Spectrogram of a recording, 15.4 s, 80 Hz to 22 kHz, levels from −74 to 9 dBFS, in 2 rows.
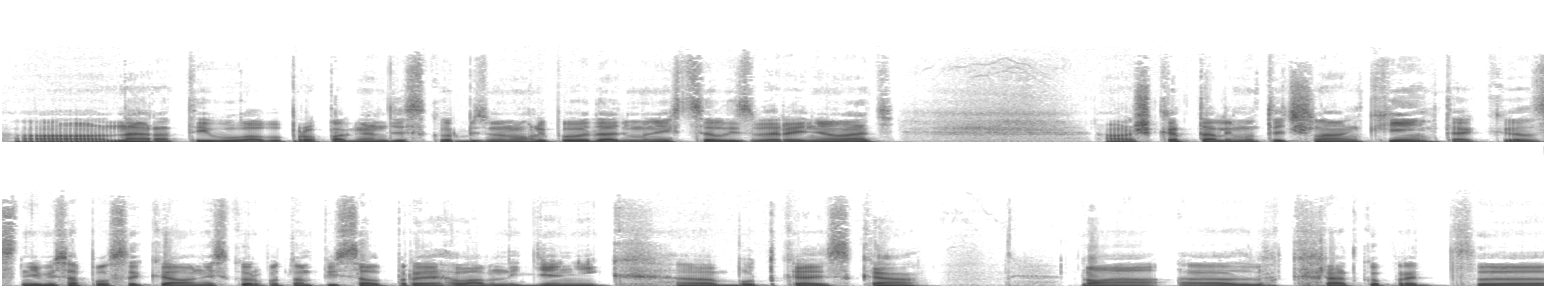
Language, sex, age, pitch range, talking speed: Slovak, male, 40-59, 90-110 Hz, 125 wpm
